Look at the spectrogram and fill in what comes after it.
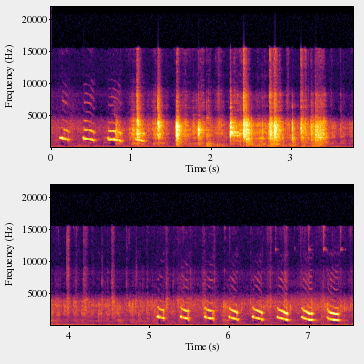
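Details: Puppy whimpers while the mother dog ignores the litter; a noisy rustling burst first, then a quick series of short bent, squeaky cries, about three each second.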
